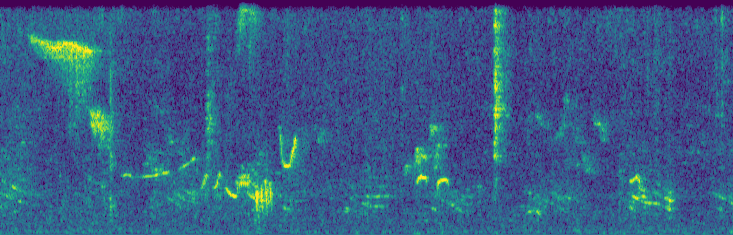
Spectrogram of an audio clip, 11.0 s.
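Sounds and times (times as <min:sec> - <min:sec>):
songbird whistling and chirping: 0:00.2 - 0:04.9, 0:06.0 - 0:06.9.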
